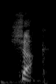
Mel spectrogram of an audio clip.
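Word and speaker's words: Shough: Shuck. We decided his name was Shuck earlier today, but it's spelled uh differently than you would think of Shuck Korn. Correct. It's not spelled like that.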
